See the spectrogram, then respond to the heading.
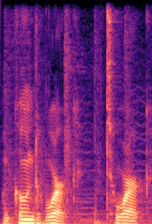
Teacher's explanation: when you're using it before places, you reduce the to a t sound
